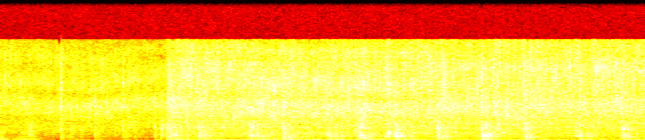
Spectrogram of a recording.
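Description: Milk being added to a hot roux of butter, onion and flour in an aluminium saucepan: the sauce sizzles while a silicone spatula stirs and scrapes the pan, with short scraping strokes over a steady hiss. The sizzle gets louder and steadier about a second in, over a low steady hum.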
